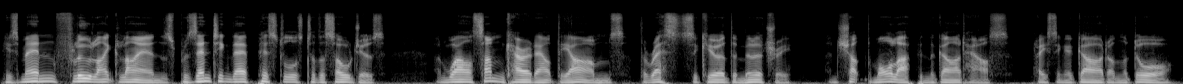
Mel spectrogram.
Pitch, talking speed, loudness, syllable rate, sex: 100 Hz, 195 wpm, -20 LUFS, 4.8 syllables/s, male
